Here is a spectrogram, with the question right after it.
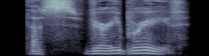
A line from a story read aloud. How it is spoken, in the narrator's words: said hoarsely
